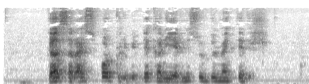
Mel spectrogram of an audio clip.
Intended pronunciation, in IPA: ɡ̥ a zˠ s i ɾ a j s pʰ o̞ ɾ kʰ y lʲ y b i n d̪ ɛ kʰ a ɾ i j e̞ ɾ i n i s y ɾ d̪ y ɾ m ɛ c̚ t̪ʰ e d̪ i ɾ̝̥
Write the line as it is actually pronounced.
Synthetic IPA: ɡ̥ a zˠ s a ɾ a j s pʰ o̞ ɾ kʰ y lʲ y b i n d̪ ɛ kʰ a ɾ i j e̞ ɾ i n i s y ɾ d̪ y ɾ m ɛ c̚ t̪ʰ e d̪ i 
